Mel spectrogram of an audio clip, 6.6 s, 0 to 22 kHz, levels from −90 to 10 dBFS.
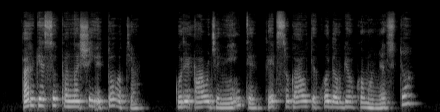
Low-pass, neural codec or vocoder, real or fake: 14.4 kHz; codec, 44.1 kHz, 3.4 kbps, Pupu-Codec; fake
